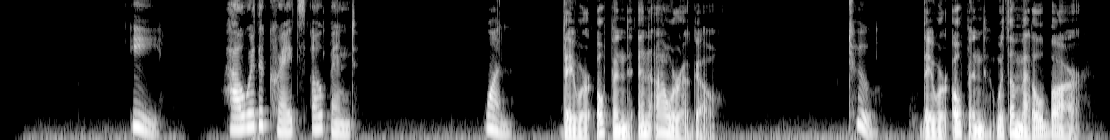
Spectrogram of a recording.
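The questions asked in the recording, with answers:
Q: How were the crates opened?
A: 2: They were opened with a metal bar.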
